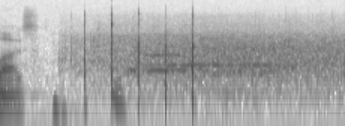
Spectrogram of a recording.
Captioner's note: clapping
